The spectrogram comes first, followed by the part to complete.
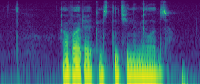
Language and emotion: Russian, neutral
